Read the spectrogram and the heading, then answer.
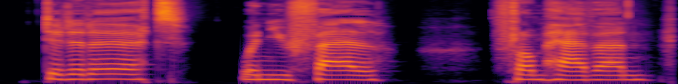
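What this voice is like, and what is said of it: Strong Southern Valleys Welsh accent. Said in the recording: “I'm doing like a really Southern Valley Welsh accent right now... they proper speak strong like that.”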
